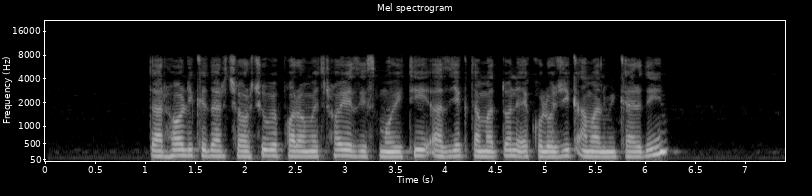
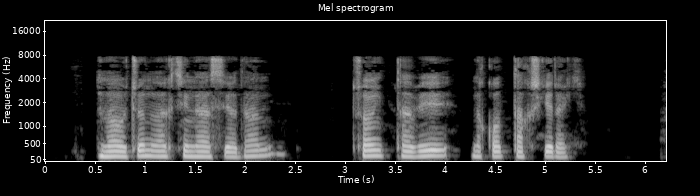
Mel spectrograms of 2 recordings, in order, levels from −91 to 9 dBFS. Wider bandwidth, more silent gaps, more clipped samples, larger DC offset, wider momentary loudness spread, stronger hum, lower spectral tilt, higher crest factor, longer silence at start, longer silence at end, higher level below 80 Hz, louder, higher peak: about the same, 8.2 kHz vs 8 kHz; second, none vs 2.61-2.84 s, 2.91-3.07 s, 4.16-4.24 s; neither; neither; second, 4 LU vs 9 LU; neither; first, -7 dB/octave vs -5.5 dB/octave; about the same, 16 dB vs 18 dB; first, 1.05 s vs 0.55 s; first, 1.2 s vs 0.9 s; about the same, -60 dBFS vs -60 dBFS; second, -26 LUFS vs -17 LUFS; second, -10 dBFS vs 0 dBFS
